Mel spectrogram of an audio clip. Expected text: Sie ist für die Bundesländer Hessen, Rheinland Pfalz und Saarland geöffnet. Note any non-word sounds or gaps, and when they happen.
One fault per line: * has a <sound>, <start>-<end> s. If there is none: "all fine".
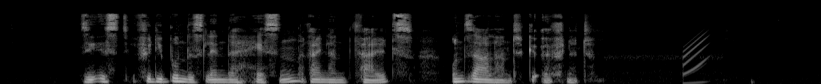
* has a chirp, 6.8-7.1 s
